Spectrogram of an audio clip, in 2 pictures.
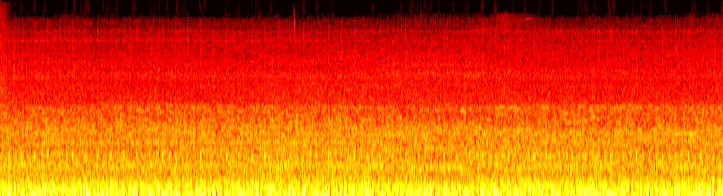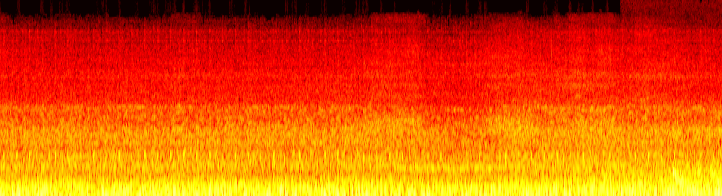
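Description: Harley-Davidson Low Rider ST motorcycle's V-twin engine running steadily.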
